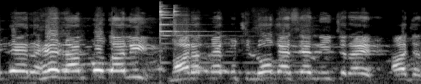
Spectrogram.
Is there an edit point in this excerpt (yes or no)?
no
